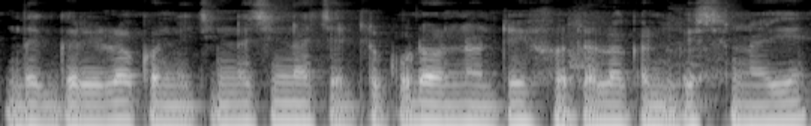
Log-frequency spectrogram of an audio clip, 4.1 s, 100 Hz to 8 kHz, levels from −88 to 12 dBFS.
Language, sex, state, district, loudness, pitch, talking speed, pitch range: Telugu, male, Andhra Pradesh, Sri Satya Sai, -18 LUFS, 110 Hz, 160 wpm, 105-110 Hz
